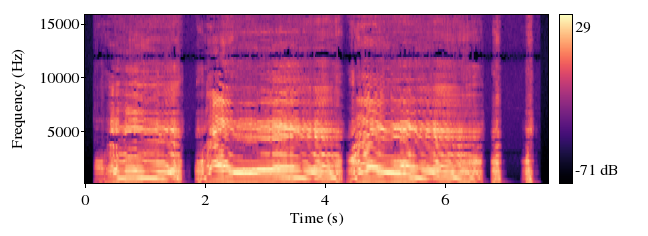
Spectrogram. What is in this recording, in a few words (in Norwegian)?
Yngre hjortebukk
